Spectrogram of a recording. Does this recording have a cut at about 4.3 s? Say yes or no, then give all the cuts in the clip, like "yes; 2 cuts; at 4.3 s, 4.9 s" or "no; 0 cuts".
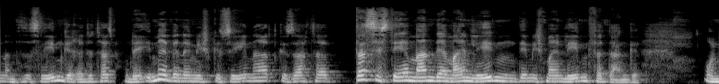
no; 1 cut; at 1.1 s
